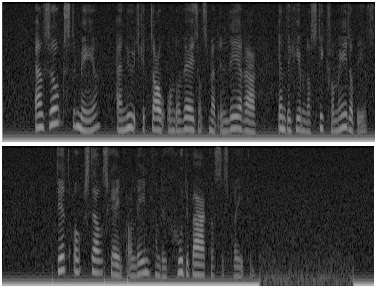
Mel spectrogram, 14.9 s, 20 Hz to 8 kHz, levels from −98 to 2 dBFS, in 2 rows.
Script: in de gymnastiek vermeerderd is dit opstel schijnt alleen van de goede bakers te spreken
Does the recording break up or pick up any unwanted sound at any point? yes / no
no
